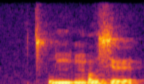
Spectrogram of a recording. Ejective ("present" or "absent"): present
